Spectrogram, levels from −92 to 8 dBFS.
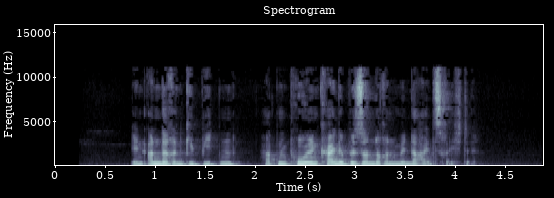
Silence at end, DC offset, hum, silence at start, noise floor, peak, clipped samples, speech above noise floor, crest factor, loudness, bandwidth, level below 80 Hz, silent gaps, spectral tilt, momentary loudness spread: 0.85 s; under 0.1%; none; 0.75 s; -70 dBFS; -4 dBFS; under 0.1%; 48 dB; 20 dB; -22 LUFS; 11.5 kHz; -52 dBFS; none; -5.5 dB/octave; 14 LU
